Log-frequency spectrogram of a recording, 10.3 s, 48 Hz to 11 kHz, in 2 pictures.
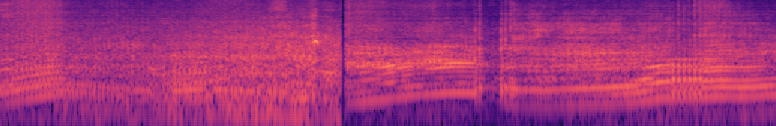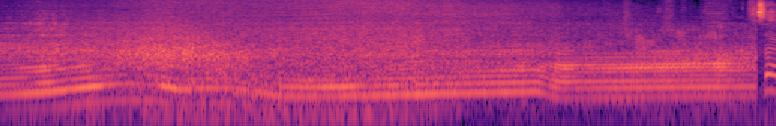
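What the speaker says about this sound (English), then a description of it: "Ah, the hot rod has returned. Let's rejoice in the sound of its V8." A hot rod's V8 pulls away from a car show, its engine note rising and falling through repeated revs and gear changes, loud and fairly close.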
